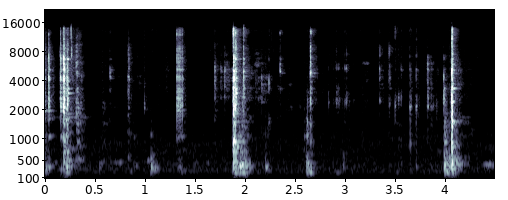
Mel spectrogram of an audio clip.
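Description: Small irregular clicks and ticks of a halogen bulb and its wire retaining clip being worked by hand into the plastic bulb socket of a motorcycle headlight, a few sharper clicks among fainter ticks, the loudest about two seconds in. The fiddly clicking is the clip being worked to lock the bulb in place, a job that takes a little practice.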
